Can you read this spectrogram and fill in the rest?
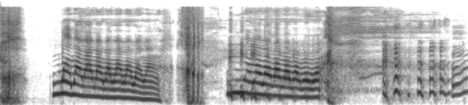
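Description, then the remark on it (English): A person imitates the snoring of Pansy with drawn-out, wavering, throaty vocal tones broken by noisy breathy rasps, ending in a few short choppy snorts. “Do a drawer snore!”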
